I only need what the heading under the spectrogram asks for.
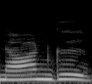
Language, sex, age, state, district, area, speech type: Tamil, female, 18-30, Tamil Nadu, Pudukkottai, rural, read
